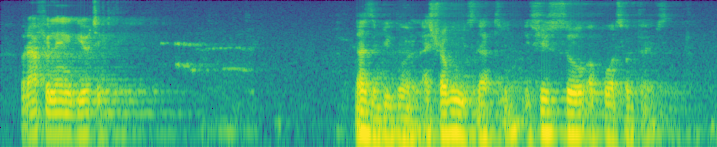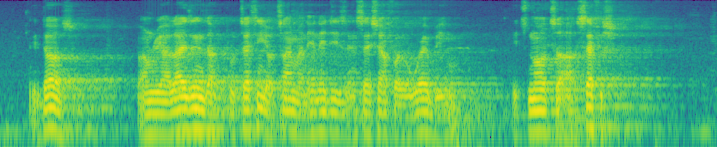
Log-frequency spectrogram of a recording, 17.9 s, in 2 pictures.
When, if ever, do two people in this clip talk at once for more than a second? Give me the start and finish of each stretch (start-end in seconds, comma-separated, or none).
none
